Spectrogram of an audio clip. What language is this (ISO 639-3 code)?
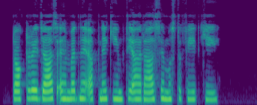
urd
